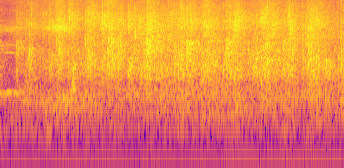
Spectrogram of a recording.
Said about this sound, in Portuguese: Dê um aplauso a Jesus.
